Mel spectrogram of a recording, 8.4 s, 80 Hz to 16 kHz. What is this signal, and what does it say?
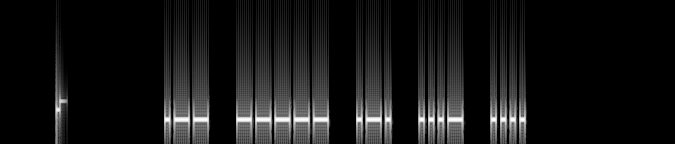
Morse code, heard as a keyed tone, about 20 wpm, spaced as for 14 wpm, 700 Hz. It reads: W0RVH
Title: USA Call Signs - 2x Character Spacing - 20wpm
